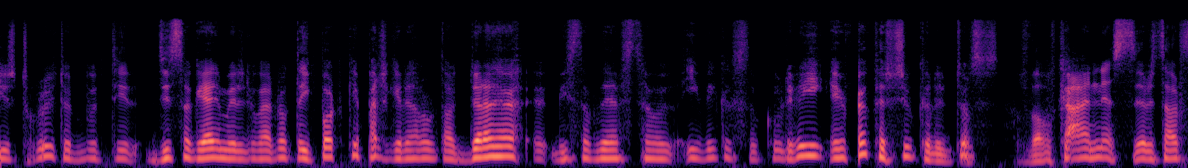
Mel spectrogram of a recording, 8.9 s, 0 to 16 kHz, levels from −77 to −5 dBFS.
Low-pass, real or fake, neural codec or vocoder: 10.8 kHz; fake; codec, 16 kHz in and 24 kHz out, 0.4 kbps, LongCat-Audio-Codec, four codebook decoder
